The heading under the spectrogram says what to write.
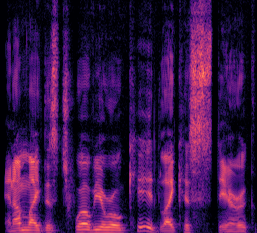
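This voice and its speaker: A man's voice: medium pitch, normal speed, darkish tone. A young man co-hosting a casual podcast chat, telling stories with lots of restarts and laughter. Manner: rambling storyteller, stammers and restarts, laughs often. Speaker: podcast co-host.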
